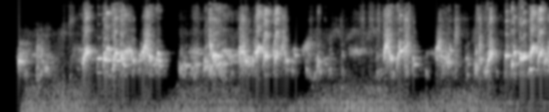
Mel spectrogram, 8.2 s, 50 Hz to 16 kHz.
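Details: Caged red-whiskered bulbuls in Singapore, one bird in cage A facing a group of others, recorded 17 January 2019; dense bursts of bright, chattering chirps and short whistled notes, phrases separated by brief pauses.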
